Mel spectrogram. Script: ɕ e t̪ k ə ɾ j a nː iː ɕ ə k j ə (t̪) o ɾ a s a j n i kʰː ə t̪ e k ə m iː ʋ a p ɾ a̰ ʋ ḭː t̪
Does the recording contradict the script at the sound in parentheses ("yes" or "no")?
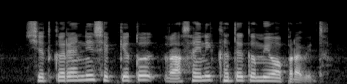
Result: no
